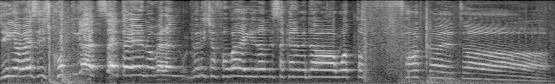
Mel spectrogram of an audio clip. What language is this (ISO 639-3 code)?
deu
